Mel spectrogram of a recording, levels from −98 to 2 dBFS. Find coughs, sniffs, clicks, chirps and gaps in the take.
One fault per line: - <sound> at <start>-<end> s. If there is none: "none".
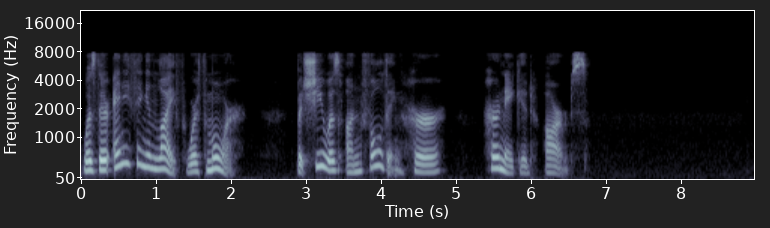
none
